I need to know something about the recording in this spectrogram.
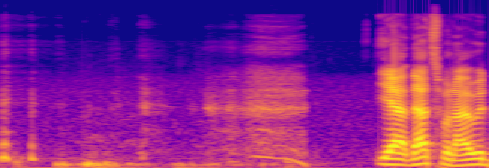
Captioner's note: laughs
